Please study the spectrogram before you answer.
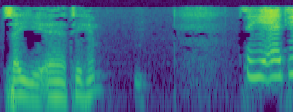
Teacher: ألف ألف مد بدل حركتين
